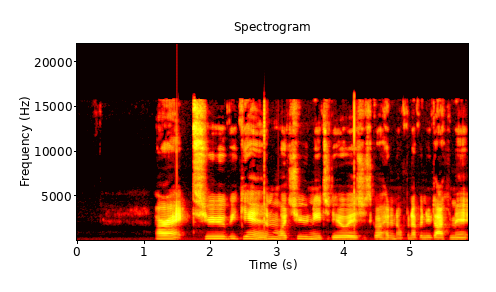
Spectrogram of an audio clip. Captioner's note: voiceover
